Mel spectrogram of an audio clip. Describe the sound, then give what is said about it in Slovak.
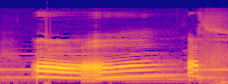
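Dunčo the dog wakes up in the morning as the sun comes out and yawns with a long, drawn-out whining tone that slides slowly downward in pitch, then ends in a short, sharp squeak. Fairly loud, and alone with no talking. “No a aj dnes, keď vyšlo slniečko, sa Dunčo prebudil a zívol.”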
